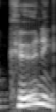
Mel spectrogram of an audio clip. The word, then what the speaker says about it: Koenig: I have been following Koenig knives, or Koenig knives as you would pronounce it, if it was a German name, or if he was from Germany, since they started out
